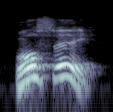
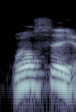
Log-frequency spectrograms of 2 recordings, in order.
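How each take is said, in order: First: "We'll see" higher and louder, punched; "We'll see" said up and loud, a pointed warning; emphatic we'll see. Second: Said in the usual way. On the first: Acted. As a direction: lean hard on "We'll see". Emphatic first take, then plain.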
